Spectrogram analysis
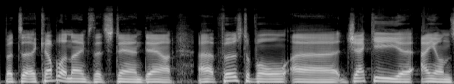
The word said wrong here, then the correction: Anion: Smith, or Anion Smith, I hope I get that correctly. – Yep, Anion, yep.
